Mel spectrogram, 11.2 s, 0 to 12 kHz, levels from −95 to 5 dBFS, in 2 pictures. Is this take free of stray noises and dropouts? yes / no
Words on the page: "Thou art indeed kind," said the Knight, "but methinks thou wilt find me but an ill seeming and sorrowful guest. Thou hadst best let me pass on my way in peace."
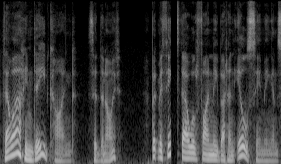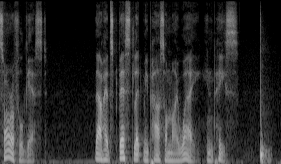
no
